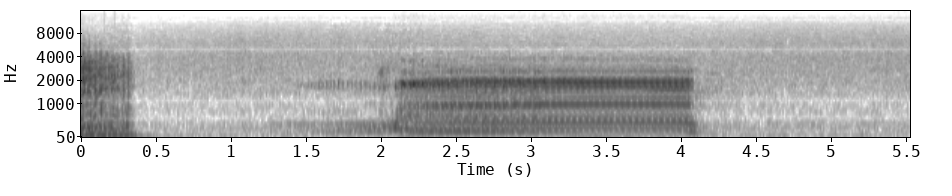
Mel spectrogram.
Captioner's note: groaning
